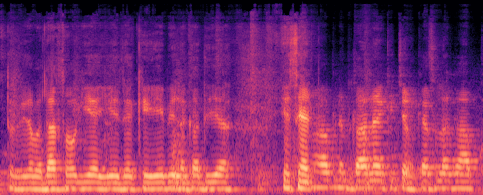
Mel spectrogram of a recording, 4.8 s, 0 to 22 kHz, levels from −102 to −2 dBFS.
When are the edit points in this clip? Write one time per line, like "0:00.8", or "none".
0:03.1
